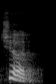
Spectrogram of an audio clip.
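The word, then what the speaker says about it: -ture: टी यु आर इ चर चर नावाचा हा एक सफिक्स आहे टी यु आर E spelling आलं की त्याचा उच्चार चर होतो जसं की पिक्चर वेंचर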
